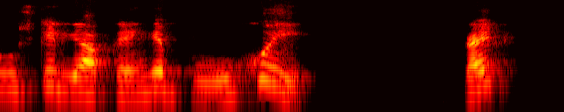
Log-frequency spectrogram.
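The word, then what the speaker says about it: 不会: यहाँ पे देखें हुई के ऊपर फोर्थ टोन है, नेचुरली बू के ऊपर भी फोर्थ टोन होती है, लेकिन जब आप प्रोनाउंस करेंगे तो बू के बाद फोर्थ टोन होने की वजह से बू की टोन चेंज होकर सेकंड में कन्वर्ट हो जाएगी। और कैसे बोला जाएगा? बू हुई।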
